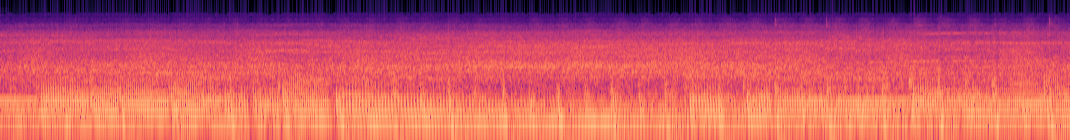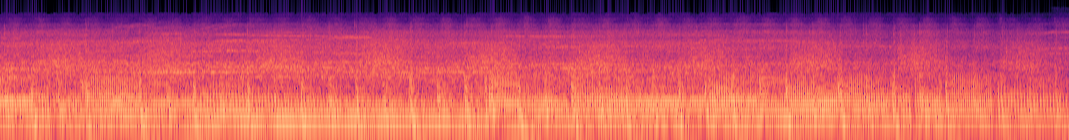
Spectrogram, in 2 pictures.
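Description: A heavy, driving rock riff led by bass guitar, with thick low-end bass and distorted guitar, loud and continuous with a steady repeating pattern throughout.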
